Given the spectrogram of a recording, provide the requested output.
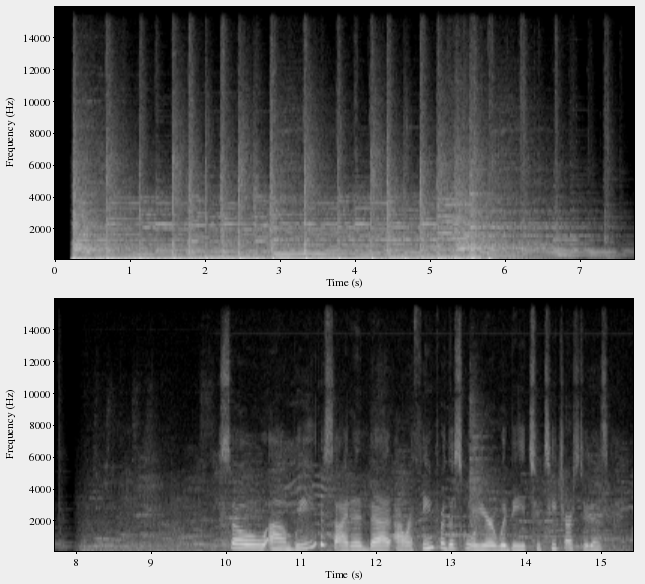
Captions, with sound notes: (inspiring music) (children talking in distance) - So we decided that our theme for this school year would be to teach our students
